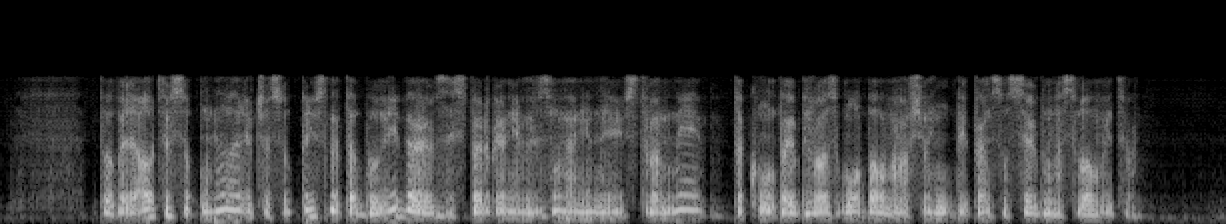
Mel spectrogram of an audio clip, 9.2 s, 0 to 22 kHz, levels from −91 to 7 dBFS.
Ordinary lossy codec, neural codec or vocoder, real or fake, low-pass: none; autoencoder, 44.1 kHz, a latent of 192 numbers a frame, MeloTTS; fake; 5.4 kHz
